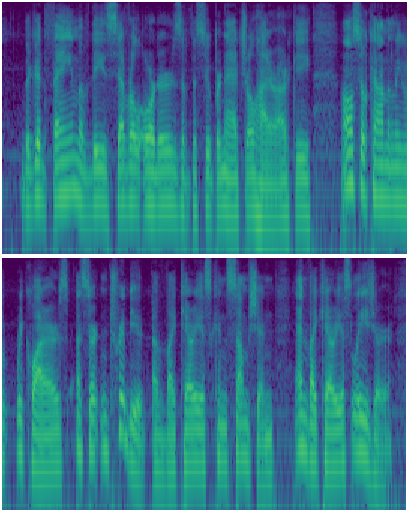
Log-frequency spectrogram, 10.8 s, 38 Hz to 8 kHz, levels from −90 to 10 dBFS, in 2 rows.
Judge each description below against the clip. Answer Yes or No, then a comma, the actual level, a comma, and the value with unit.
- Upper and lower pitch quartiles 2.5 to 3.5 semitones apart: No, average, 3.9 semitones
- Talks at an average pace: No, slow, 130 wpm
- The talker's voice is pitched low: Yes, low, 110 Hz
